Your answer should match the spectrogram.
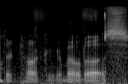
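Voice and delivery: hushed unvoiced conspiratorial line; whisper. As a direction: whisper it like a secret.

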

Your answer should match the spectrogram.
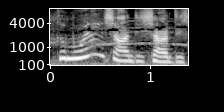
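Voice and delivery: squeaky high pet-talk greeting. Real, not acted. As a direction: coo it up high at the dog.

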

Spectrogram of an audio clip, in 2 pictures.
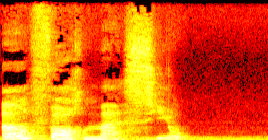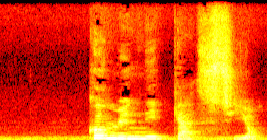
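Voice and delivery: Information, Communication with s and sion; French model. Shown as a demonstration. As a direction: say them with the class, French style. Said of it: "say that with me".

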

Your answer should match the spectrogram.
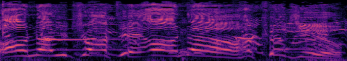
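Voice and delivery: mock dismay. Dad mocks dropped egg drama.

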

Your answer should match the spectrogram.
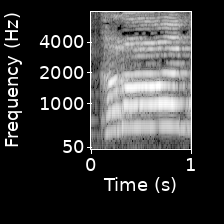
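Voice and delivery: sung high and loud; calling out. Acted. Bear calling Mole to fly the kite. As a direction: call your friend out to play.

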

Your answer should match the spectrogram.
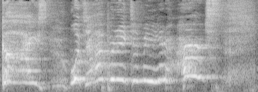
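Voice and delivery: high hammed-up panicked shout; mock panic. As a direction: play up the panic.

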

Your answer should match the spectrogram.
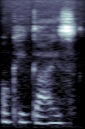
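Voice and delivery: soft hushed aside; whisper. Real, not acted. Player softly telling viewers before pausing, whisper. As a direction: lean in and whisper it.

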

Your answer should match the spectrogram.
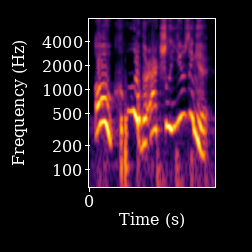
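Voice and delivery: genuinely thrilled discovery; delighted surprise. Real, not acted. Seeing players use his build, delighted surprise. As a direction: pitch leaps high, excited.

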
